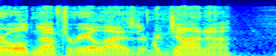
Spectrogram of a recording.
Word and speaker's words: Regina: enough to realize that Regina rhymes with vagina it really is a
